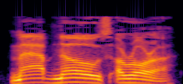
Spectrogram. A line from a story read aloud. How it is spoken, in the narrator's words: I said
